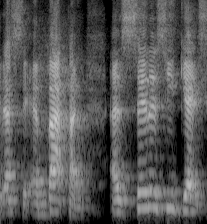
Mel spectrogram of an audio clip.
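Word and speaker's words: Mbappé: Mbappe, that's it, Mbappe.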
